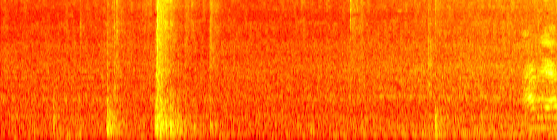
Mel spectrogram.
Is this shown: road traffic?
yes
